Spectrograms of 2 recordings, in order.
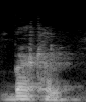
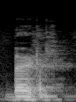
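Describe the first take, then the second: First: The middle consonant is a clear t sound. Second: The middle consonant sounds like a soft d. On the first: This is the usual non-American reading. "जैसे अब इसको हम क्या पढ़ते हैं" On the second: This is how Americans and Canadians say it. "अब ये डी की आवाज़ आ जाएगी"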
